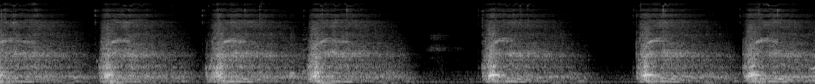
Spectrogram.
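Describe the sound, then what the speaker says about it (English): Blender pulsing coconut pancake batter on medium speed, giving about six short whirring bursts of roughly a second each, close and fairly loud, with brief quiet gaps between them and no talking. "you're going to blend it with the pulse on medium speed"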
